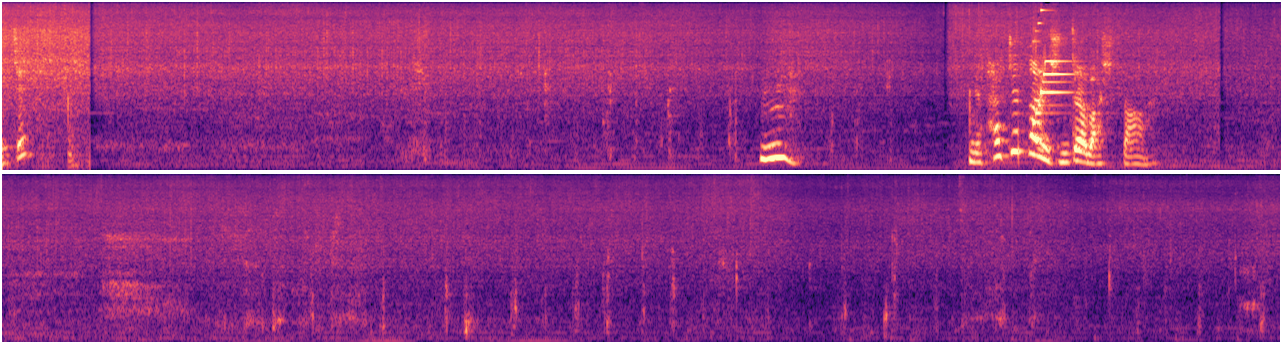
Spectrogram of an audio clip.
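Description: A young woman chews food noisily close to a microphone.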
